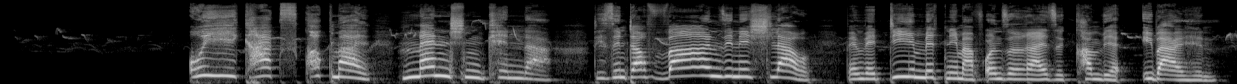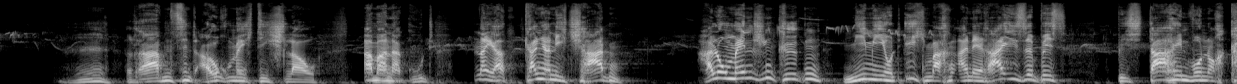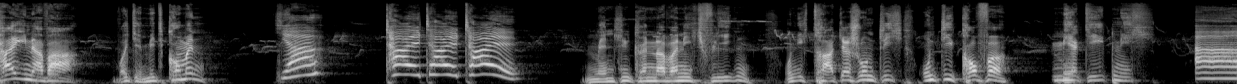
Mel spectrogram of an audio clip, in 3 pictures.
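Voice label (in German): Begrüßung Kinder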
